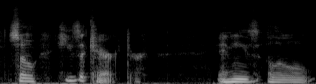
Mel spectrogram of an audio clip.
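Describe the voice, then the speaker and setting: A man's voice: medium pitch, expressive, normal speed, creaky, no room sound. A middle-aged American man telling a rambling story in ASMR style, with a wry, sarcastic, exasperated manner.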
